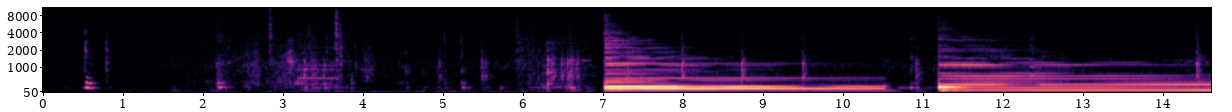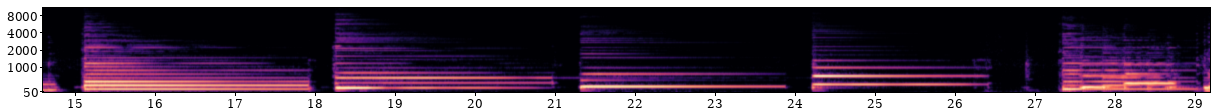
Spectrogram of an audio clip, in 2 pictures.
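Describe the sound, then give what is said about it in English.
After a few soft taps and clicks, an instrument is tuned with a run of loud, sustained ringing notes, each held for a few seconds before fading, the pitches shifting slightly from note to note. “So I'm going to mute the mic while I tune, so y'all don't have to listen through that.”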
